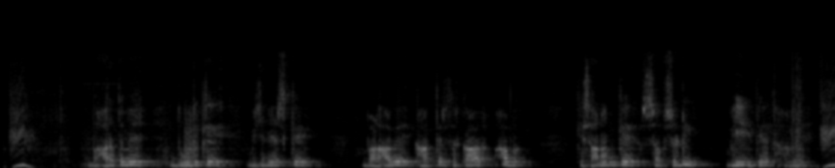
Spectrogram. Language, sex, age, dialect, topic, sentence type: Bhojpuri, male, 25-30, Northern, agriculture, statement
